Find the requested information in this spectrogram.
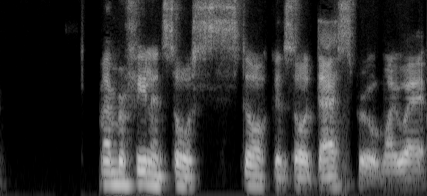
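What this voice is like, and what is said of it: Irish accent. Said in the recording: “I'm from Ireland, obviously, you probably hear by the accent”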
